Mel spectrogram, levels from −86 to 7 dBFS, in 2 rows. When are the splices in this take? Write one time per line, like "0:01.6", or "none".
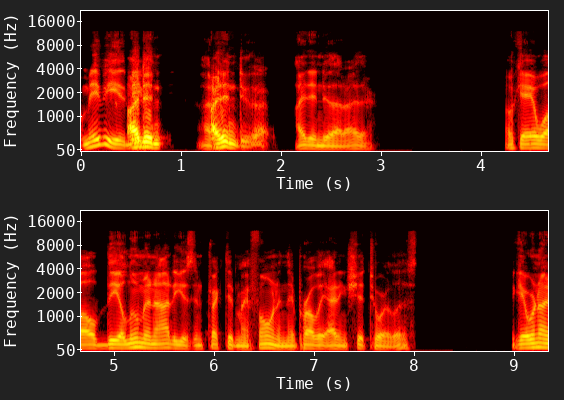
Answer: none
